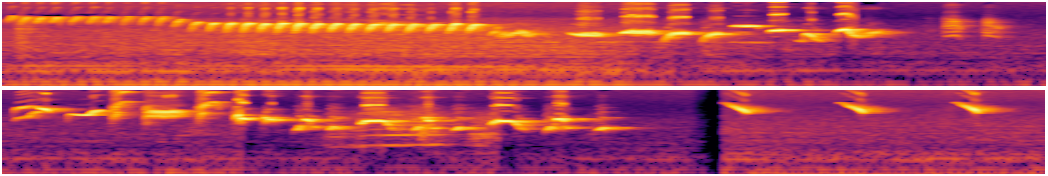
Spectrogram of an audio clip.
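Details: Lure song of a white-rumped shama meant to draw replies from other birds: a fast high buzzy trill at the start, then a varied run of sweeping whistles and chattering notes, ending in three sharp downslurred chips.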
